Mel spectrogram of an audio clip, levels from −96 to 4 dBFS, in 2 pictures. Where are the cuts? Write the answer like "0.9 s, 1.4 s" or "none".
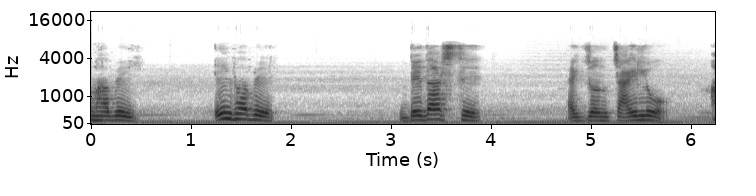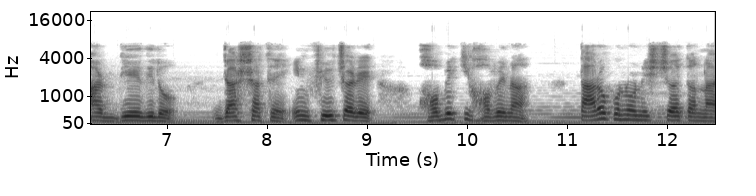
none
